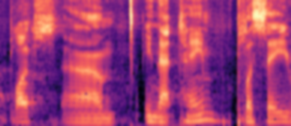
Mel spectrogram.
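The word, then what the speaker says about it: Plessis: um in that team placee rhymes with pepsi uh it's pretty [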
